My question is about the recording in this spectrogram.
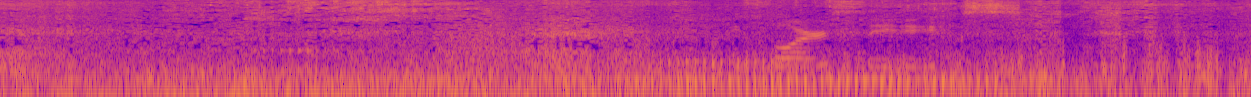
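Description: Road traffic heard from a moving vehicle: a steady engine and road rumble, with a steadier engine drone standing out from about three seconds in and a short rising call near four seconds.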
